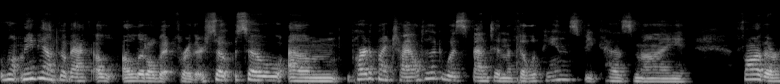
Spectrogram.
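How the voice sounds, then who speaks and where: A woman with a fairly low voice speaks at a moderate pace. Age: 60s. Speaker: development economist and organization CEO. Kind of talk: Q&A talk. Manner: hesitant, many fillers.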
